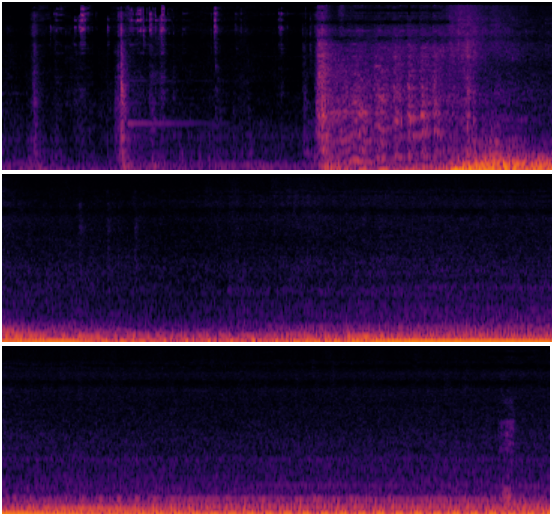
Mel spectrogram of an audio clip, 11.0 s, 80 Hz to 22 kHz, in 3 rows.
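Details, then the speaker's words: V8 on cold start after swapping a suspect coil for P0352 code: cranks, catches and settles into steady even idle, all 8 cylinders firing, no misfire; normal cold-start idle. "It's sounding pretty good. That's actually sounding nice and clean. It is technically still a cold start, but it 100% sounds like all 8 are firing though."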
